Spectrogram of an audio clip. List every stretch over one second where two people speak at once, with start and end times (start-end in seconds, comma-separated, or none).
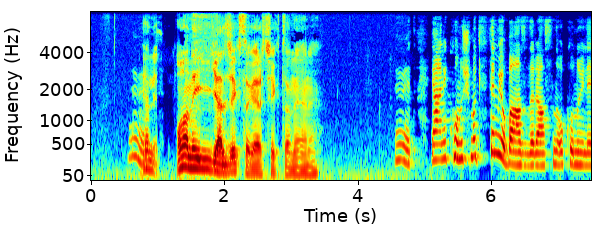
none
